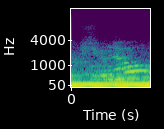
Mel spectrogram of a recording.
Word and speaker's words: Juno: And you guys just won a Juno Award too? It's pronounced Juno. Oh, Juno, sorry. No, it's actually pronounced Juno.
